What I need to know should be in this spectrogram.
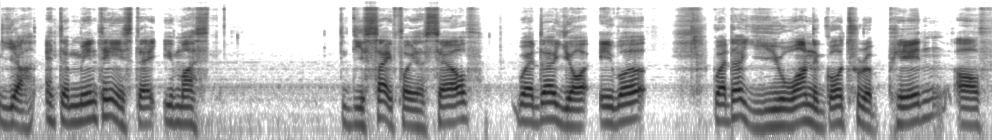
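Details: Possible ataxic dysarthria in a man living with ataxia, with declining health and a poor prognosis; he says the condition worsens over generations.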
